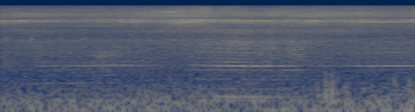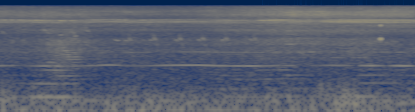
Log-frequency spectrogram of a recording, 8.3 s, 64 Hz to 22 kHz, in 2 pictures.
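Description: Blade 180 CFX micro RC helicopter flying overhead at a distance: a steady whine from its 3S brushless motor and spinning rotors, with wind rumbling on the microphone.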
